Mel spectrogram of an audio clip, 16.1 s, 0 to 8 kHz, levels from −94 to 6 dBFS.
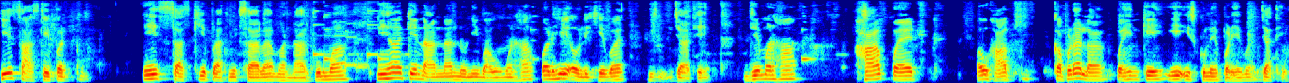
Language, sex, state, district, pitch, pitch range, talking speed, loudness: Chhattisgarhi, male, Chhattisgarh, Rajnandgaon, 135 Hz, 115-155 Hz, 150 wpm, -16 LUFS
